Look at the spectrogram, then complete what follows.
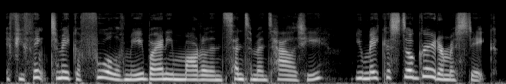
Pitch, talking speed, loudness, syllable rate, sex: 250 Hz, 225 wpm, -17 LUFS, 6.3 syllables/s, female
